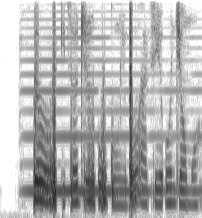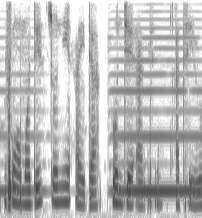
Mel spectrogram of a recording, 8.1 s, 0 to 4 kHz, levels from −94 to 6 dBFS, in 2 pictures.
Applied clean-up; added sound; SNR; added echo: none; Bowed string instrument; 10 dB; none.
